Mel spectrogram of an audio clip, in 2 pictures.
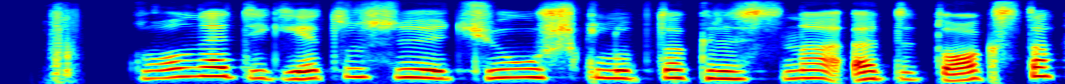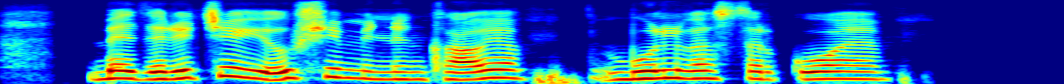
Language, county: Lithuanian, Kaunas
